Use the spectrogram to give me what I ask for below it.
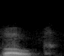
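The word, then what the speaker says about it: Vogt: Lessa and V GT I think that's pronounced vote just called a a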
